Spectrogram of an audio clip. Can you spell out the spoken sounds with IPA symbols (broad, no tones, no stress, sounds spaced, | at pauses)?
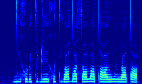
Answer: dʲ e x ʊ ɽ ʏ tʲ e ɖ e x ʊ tʲ w ʊ dˤ e s ə ðˤ ø tˤ ɪ w ə w ʏ w ʏ tˤ ʊ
